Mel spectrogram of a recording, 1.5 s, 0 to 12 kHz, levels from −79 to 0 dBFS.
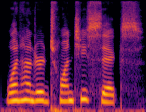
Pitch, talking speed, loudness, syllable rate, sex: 235 Hz, 165 wpm, -16 LUFS, 5.2 syllables/s, female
